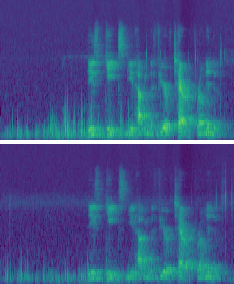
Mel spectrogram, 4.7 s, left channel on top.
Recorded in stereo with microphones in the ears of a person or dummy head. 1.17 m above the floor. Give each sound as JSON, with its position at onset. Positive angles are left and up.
{"t": 1.7, "sound": "a man speaking", "side_deg": 65, "distance_m": 1.0}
